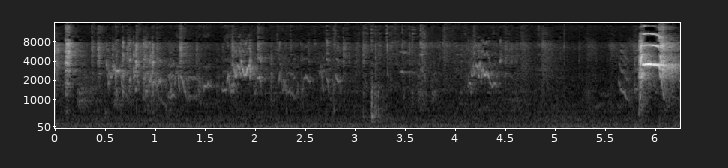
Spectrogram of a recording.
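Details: Budgerigars giving soft warbled chatter and thin chirps, then a quiet pause before a single loud, sharp squawk at the close.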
